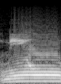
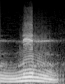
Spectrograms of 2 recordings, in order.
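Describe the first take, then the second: First: The syllable ends in a vowel sound. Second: The syllable ends in a clear n sound. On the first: The speaker calls it wrong. "niu, bukan" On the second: The speaker calls it right. "dibacanya nin"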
